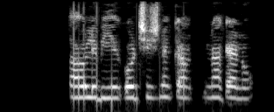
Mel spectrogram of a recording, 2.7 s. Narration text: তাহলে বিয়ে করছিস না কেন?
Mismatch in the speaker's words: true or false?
false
